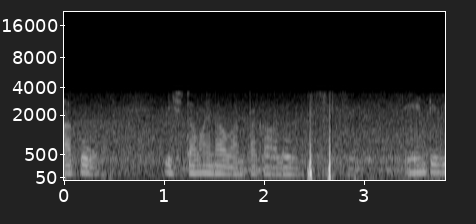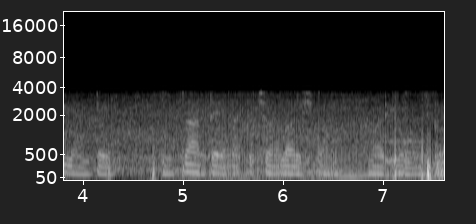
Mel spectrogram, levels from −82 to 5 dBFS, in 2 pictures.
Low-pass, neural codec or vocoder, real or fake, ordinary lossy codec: 3.6 kHz; vocoder, 22.05 kHz, 80 mel bands, WaveNeXt; fake; none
